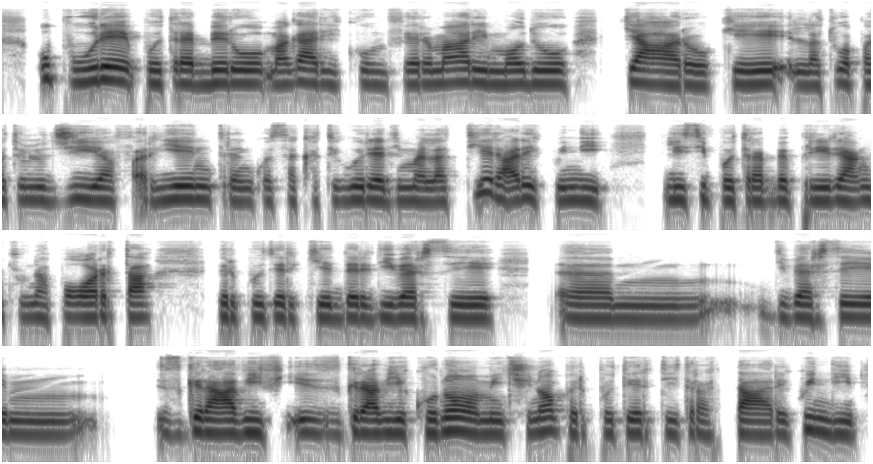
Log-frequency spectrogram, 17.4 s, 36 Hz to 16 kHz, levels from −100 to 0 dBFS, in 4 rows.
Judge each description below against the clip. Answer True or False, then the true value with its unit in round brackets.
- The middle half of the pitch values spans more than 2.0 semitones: False (1.7 semitones)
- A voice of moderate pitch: True (180 Hz)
